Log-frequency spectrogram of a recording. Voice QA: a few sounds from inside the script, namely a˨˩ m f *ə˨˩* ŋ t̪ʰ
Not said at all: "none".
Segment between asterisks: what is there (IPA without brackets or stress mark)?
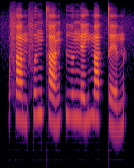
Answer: ə˧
